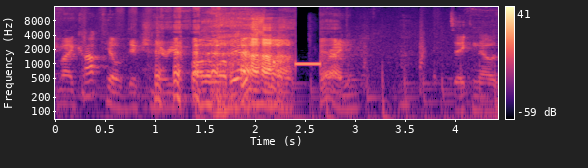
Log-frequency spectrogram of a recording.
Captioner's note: beep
